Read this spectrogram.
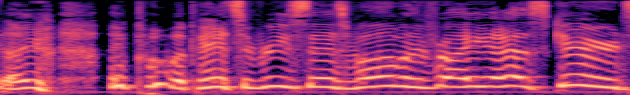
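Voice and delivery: put-on high whimpering child voice; tearful little kid. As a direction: confess like a scared kindergartner. Kid answering mom.

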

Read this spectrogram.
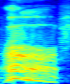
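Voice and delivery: imitated kid's sulky grumble; mock growl of a kid who is mad; grumbling growl. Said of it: "Anybody have the grumbling kid?".

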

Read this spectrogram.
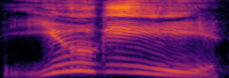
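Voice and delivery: high, strained cry of a name; hammed-up anime shout; mock anguished yell. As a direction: howl the name like a cartoon villain. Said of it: "and he says".

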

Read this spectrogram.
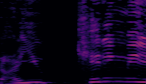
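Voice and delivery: very high incredulous question; indignant disbelief. Pretend. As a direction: protest it in mock outrage. Imagined crowd reacting in disbelief.

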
